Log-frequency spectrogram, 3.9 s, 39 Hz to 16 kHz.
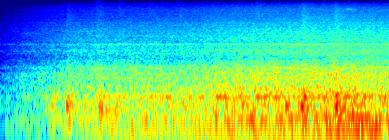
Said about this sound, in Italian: La sera del 4 agosto c'è un treno espresso numero 1486, proviene da Roma e, attraversando il Brennero, è diretto verso Monaco di Baviera, è un treno notturno.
